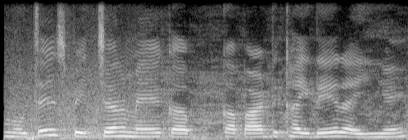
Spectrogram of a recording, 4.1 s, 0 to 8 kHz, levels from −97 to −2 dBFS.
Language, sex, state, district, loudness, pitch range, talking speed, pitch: Hindi, female, Madhya Pradesh, Dhar, -15 LUFS, 210-230 Hz, 145 wpm, 220 Hz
